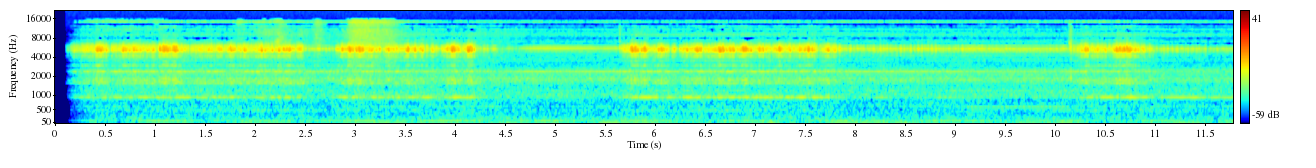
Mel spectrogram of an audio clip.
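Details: Failing CPU cooler fan assembly in a PC: steady whine with a high hiss that swells and fades, noise continued even with each fan stopped; located by tapping parts; cooler likely needs replacing.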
